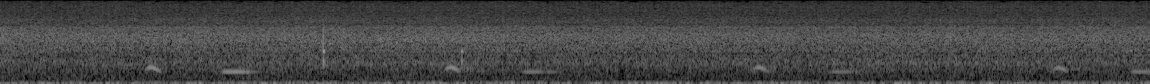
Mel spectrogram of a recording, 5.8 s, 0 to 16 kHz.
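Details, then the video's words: A common cuckoo calls at Brandon Marsh, Warwickshire, on 10 May 2012, giving its familiar two-note falling "cu-ckoo" four times at about one-and-a-half-second intervals over a steady low wind rumble. "Cuckoo calling"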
